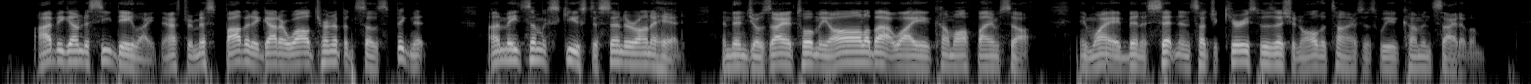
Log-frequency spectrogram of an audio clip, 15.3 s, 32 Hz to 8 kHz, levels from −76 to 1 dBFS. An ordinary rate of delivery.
No: fast, 250 wpm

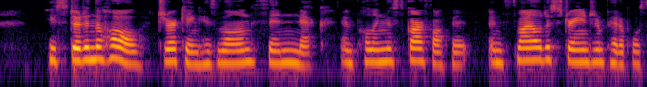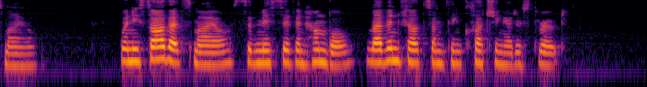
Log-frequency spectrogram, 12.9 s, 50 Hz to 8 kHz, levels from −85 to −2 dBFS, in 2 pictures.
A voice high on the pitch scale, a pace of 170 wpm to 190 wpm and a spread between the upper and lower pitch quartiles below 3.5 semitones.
Yes: high, 215 Hz; average, 175 wpm; narrow, 2.6 semitones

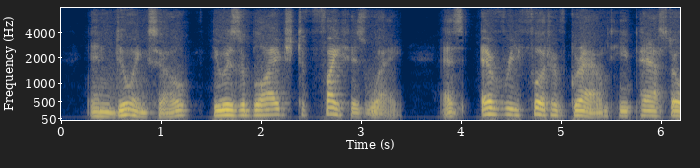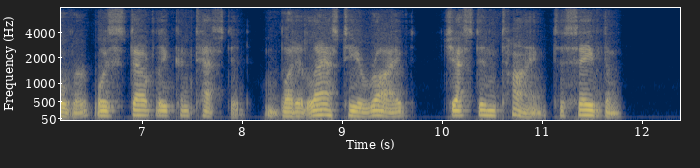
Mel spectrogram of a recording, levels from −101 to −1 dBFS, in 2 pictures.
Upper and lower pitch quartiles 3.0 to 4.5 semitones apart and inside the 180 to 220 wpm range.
No: average, 3.4 semitones; average, 155 wpm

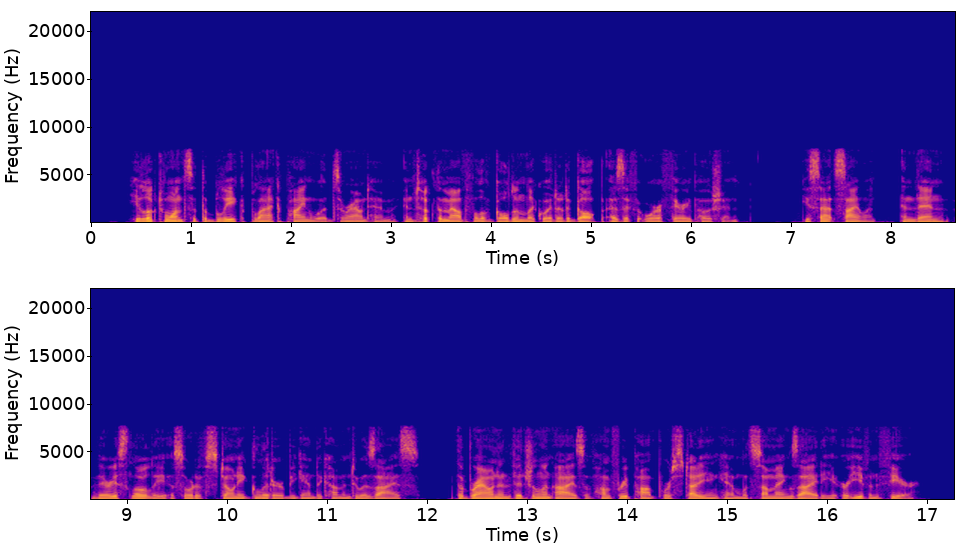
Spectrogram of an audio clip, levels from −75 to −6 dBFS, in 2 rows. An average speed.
No: fast, 215 wpm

